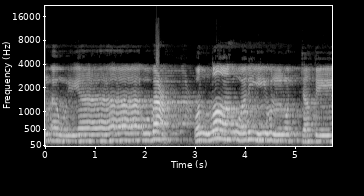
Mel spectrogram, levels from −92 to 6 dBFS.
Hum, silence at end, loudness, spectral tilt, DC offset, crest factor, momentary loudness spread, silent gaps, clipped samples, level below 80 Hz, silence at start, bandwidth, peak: none; 0 s; -16 LUFS; -7 dB/octave; under 0.1%; 16 dB; 9 LU; none; under 0.1%; -70 dBFS; 0 s; 7.6 kHz; 0 dBFS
